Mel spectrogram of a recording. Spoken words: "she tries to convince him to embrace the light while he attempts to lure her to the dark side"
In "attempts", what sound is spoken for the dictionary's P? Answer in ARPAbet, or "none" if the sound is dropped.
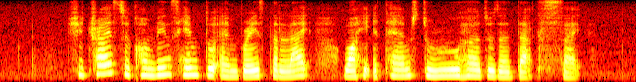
P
